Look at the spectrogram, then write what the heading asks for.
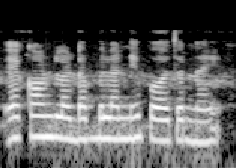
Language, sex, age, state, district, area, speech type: Telugu, female, 18-30, Andhra Pradesh, Guntur, rural, spontaneous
